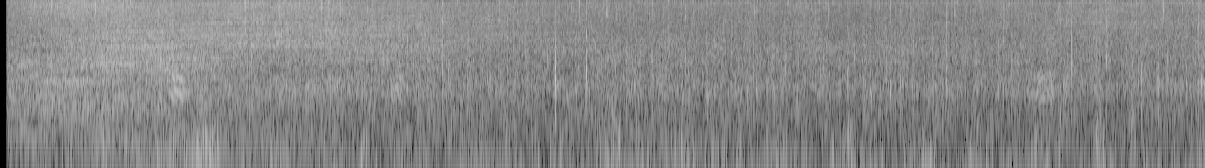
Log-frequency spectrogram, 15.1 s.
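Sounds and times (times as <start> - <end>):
steady rain hiss: 0.1 - 15.0
raindrops ticking: 0.3 - 15.0.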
